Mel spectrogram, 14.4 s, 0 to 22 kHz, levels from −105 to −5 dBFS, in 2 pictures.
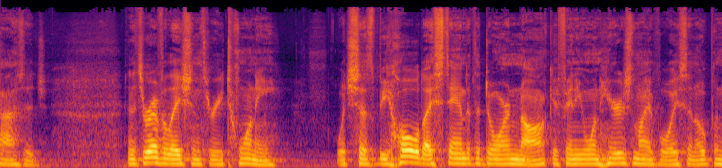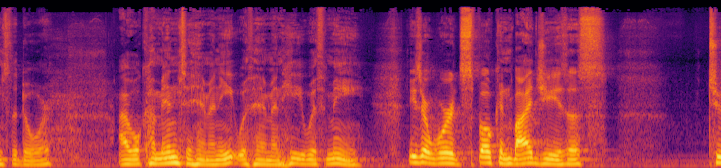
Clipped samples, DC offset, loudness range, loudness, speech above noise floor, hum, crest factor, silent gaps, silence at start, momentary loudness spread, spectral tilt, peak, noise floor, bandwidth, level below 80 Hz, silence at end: under 0.1%; under 0.1%; 3 LU; -20 LUFS; 30 dB; none; 18 dB; none; 0 s; 13 LU; -5.5 dB/octave; -2 dBFS; -49 dBFS; 18 kHz; -46 dBFS; 0 s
